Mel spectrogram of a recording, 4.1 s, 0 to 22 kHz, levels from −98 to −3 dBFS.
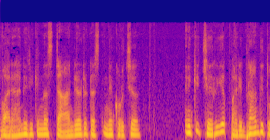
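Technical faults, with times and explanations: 2.51–2.75 s, comfort noise in place of the background: just after "വരാനിരിക്കുന്ന സ്റ്റാൻഡേഡ് ടെസ്റ്റിനെക്കുറിച്ച്", about 240 ms of room background, some 37 dB below the loud parts, turns into a smooth, featureless hiss at the same level. This is likely Opus discontinuous transmission; unlike a noise gate or dropout, nothing falls silent.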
